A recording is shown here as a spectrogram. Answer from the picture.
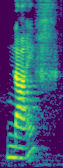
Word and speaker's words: knife: Letters that you don't pronounce. I'm going to read it for you once. Knot, like when I tie a knot. Knee, knife, knock, night.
